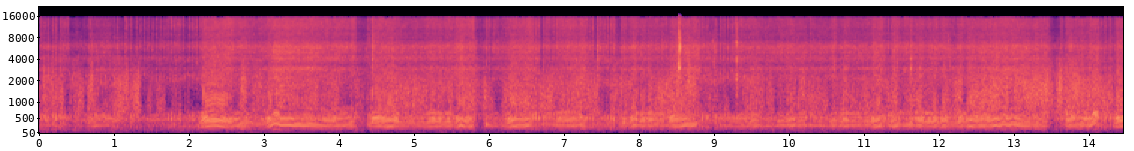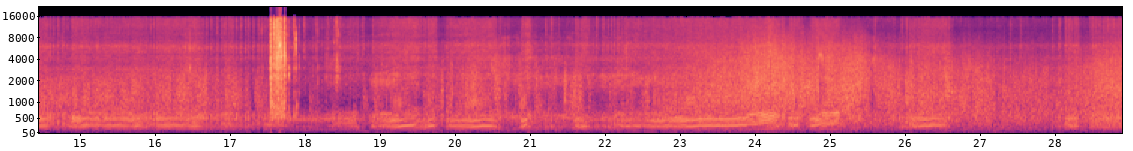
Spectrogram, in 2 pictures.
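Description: Enduro motorcycle engine heard close up from on board, its revs rising and falling over and over as it rides. A single sharp knock sounds about two-thirds of the way through.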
